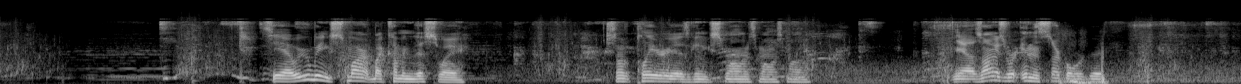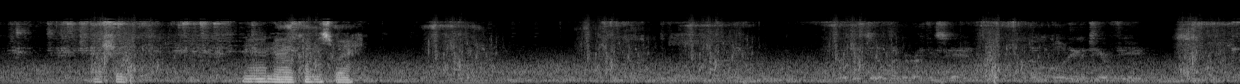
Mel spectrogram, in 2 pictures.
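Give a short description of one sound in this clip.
Water splashes with steady swimming strokes.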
